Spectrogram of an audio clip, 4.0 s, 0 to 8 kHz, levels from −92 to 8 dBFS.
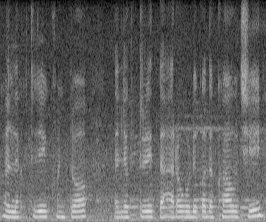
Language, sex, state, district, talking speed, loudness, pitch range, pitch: Odia, female, Odisha, Khordha, 90 wpm, -14 LUFS, 190-205 Hz, 200 Hz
